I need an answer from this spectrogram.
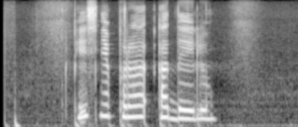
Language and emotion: Russian, neutral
